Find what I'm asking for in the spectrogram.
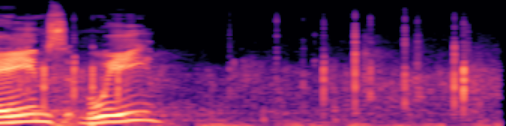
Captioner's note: audience applause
